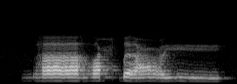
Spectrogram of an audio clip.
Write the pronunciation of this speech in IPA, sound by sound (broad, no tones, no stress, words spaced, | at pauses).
bʱaːɦɔħɓɜ ʕyː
